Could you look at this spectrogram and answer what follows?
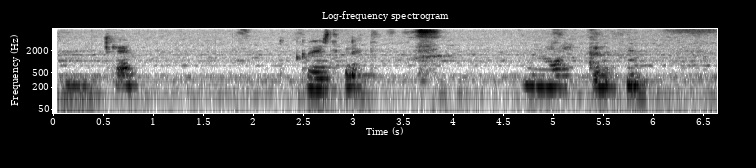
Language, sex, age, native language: Icelandic, female, 20-29, Icelandic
